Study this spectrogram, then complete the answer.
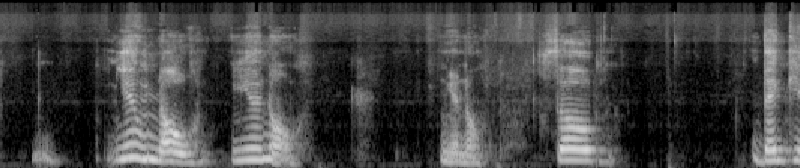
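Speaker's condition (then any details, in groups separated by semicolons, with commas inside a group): Cerebral palsy; present from birth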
